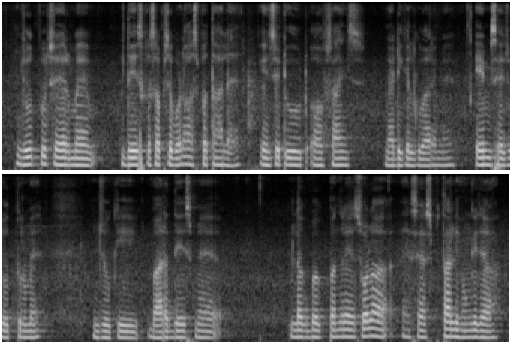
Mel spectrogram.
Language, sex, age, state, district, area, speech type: Hindi, male, 60+, Rajasthan, Jodhpur, urban, spontaneous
